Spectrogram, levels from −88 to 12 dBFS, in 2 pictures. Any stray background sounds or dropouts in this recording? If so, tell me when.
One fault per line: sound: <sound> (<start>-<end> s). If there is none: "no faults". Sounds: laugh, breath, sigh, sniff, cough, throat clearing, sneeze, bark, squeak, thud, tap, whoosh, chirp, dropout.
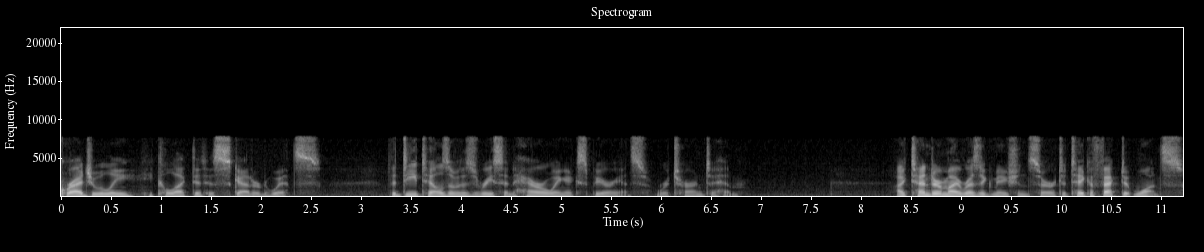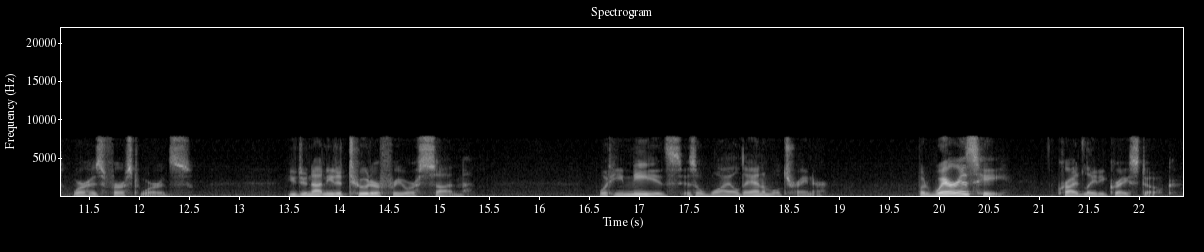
no faults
